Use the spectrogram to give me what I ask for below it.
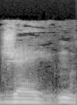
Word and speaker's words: Jame: years terribly battered everything Jame you know it's actually spelled that way on his birth certificate that's where he got it and you have to pronounce it Jame like name or he gets livid even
